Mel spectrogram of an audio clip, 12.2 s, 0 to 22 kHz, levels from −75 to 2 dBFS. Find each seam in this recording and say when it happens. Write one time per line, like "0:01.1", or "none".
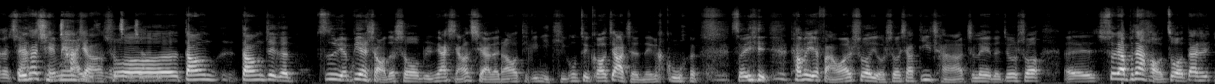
0:05.0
